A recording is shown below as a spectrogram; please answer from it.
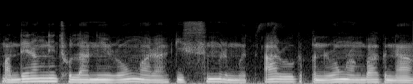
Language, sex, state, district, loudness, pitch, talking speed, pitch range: Garo, male, Meghalaya, West Garo Hills, -15 LUFS, 110 Hz, 130 wpm, 105-120 Hz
